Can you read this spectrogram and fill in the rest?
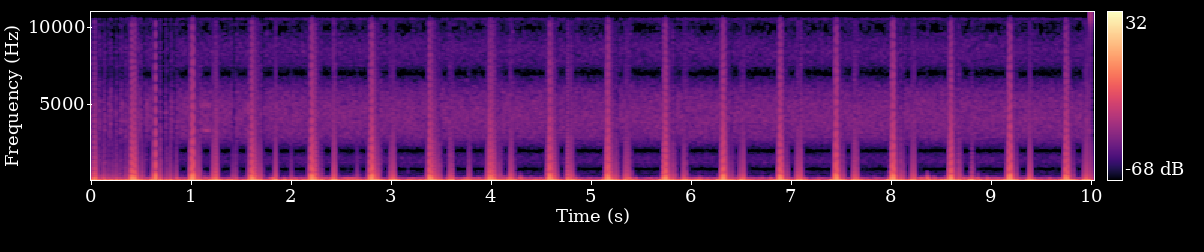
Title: Differents heartbeat sounds/différents sons de coeur 🫶🏻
